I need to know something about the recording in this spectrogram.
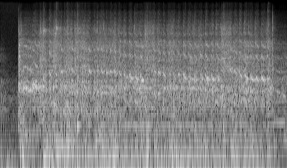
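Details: Twin-turbo Ford Cortina with Fusion engine, first start after multi-point fuel injection install, no throttle cable fitted: engine catches and runs raggedly with uneven firing and fluttery hiss, stumbling rather than idling cleanly; cause unconfirmed.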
